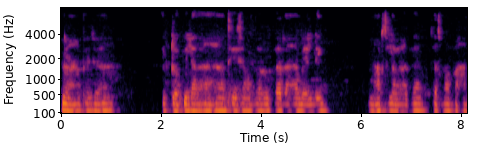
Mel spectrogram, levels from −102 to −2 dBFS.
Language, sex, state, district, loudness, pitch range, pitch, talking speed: Hindi, male, Bihar, Jamui, -43 LUFS, 135-140 Hz, 135 Hz, 135 wpm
